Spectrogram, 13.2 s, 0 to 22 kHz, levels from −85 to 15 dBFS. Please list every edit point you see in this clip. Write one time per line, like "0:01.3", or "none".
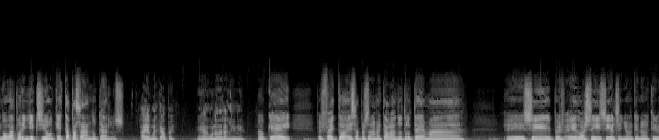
0:05.2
